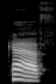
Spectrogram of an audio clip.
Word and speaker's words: kaf: to learn today is kaf the kaf is pronounced just like the english k here's how to write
